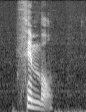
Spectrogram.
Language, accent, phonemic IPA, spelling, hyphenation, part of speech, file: English, General American, /ˈθɪmb(ə)l/, thimble, thimb‧le, noun / verb, En-us-thimble.ogg
- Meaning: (noun) 1. A pitted, now usually metal, cup-shaped cap worn on the tip of a finger, which is used in sewing to push the needle through material 2. As much as fills a thimble (sense 1); a thimbleful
